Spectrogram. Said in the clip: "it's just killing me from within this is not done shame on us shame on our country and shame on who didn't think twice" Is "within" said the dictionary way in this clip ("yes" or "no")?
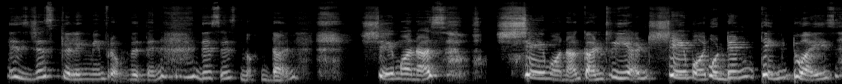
no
